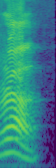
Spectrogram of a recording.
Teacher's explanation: जीवा का जो अग्र भाग है वो कांपता है ऊपर की ओर कांपता है लुंठित होता है लुड़क है बार-बार है ना तो यहां पर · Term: कंपन जात वर्ण, प्रकंपित वर्ण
